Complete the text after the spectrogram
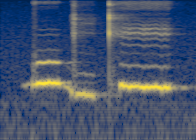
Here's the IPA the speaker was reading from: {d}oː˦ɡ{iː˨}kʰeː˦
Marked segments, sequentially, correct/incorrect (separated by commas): incorrect, correct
